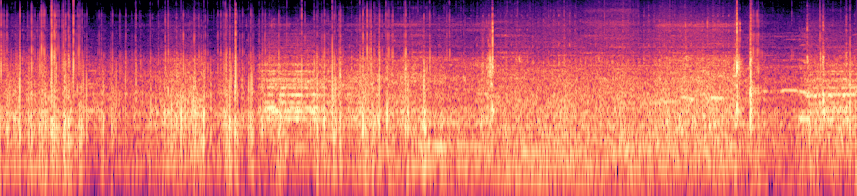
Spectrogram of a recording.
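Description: Road noise and rattling picked up by a camera mounted on a moving bicycle: a steady rumble and hiss full of small clicks and knocks from the bike and mount over the pavement. A brief pitched tone sounds about three to five seconds in.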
